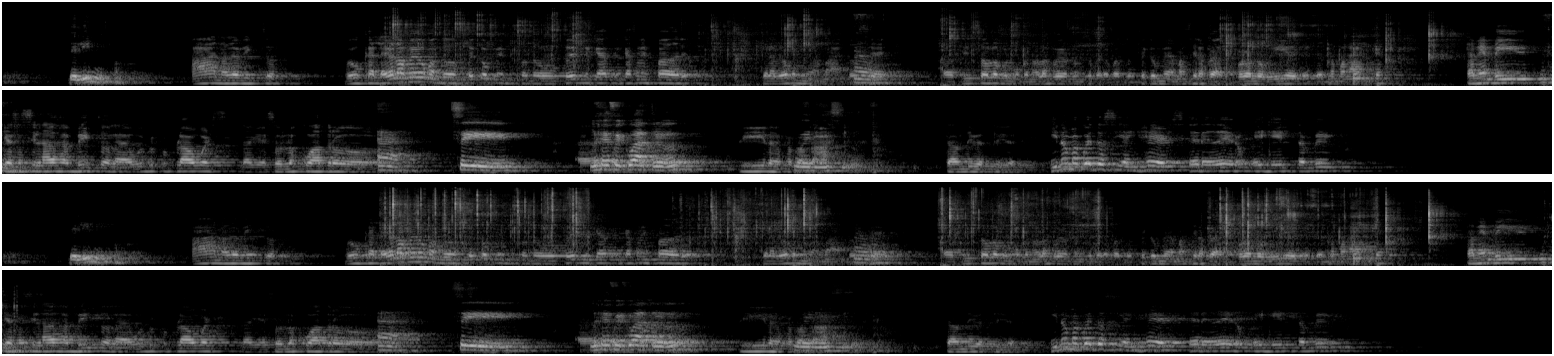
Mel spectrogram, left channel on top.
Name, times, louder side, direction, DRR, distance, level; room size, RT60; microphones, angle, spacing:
voice 1, 0.7-1.2 8.5-8.8 15.4-15.6 19.2-19.5 20.0-20.6 21.4-22.3 23.4-24.3, left 2 dB, 80° left, 3 dB, 2.6 m, -30 dB
voice 2, 1.9-2.8 3.4-6.9 7.6-8.9 9.4-13.8 14.6-19.5 21.2-22.0 22.9-23.8 24.2-24.3 24.9-25.7 26.0-28.9, left 2 dB, 60° left, 8 dB, 3.7 m, -35 dB
sound 1, 3.8-6.1 6.7-8.3 9.4-11.3 12.0-14.5 15.4-15.7, right 11 dB, 90° right, 2.2 m, -38 dB
25.5 x 23.0 x 7.9 m, 1.2 s
head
